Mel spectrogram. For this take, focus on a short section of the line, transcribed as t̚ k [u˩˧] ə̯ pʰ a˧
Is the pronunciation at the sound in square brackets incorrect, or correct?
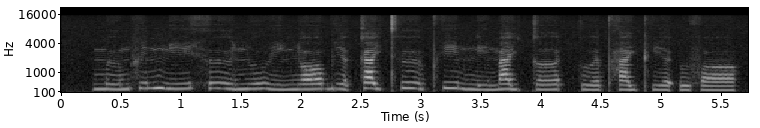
correct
